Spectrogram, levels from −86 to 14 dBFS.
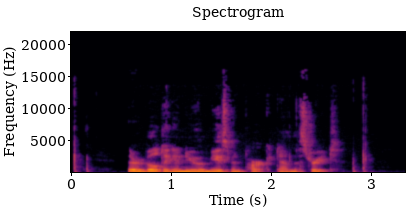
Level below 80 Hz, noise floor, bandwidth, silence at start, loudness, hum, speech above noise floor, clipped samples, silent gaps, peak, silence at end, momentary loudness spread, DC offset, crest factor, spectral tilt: -56 dBFS; -50 dBFS; 13.5 kHz; 0.05 s; -21 LUFS; none; 30 dB; under 0.1%; none; -4 dBFS; 0.4 s; 22 LU; under 0.1%; 18 dB; -6.5 dB/octave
